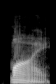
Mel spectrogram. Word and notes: MY: American English

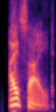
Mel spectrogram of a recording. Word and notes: eyesight: American English

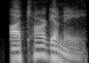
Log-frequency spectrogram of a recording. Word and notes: autogamy: American English

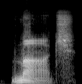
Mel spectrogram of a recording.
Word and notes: March: British English

